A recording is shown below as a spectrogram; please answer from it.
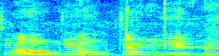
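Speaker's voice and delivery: squeaky high cooing alarm; sing-song oh no. Real, not acted. Baby grabbing something.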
